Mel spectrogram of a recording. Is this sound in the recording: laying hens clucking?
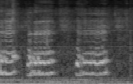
yes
